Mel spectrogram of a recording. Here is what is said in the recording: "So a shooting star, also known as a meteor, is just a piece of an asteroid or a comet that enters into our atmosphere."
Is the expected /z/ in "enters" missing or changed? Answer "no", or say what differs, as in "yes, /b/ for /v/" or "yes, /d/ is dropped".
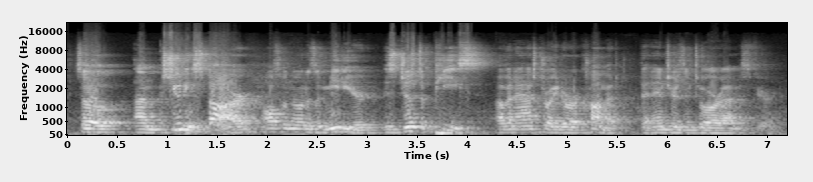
no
